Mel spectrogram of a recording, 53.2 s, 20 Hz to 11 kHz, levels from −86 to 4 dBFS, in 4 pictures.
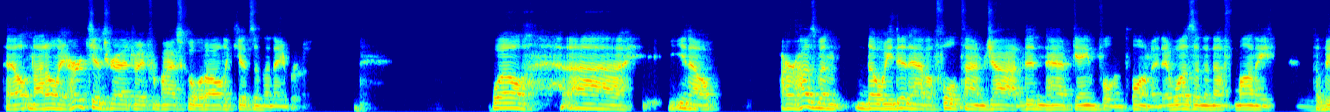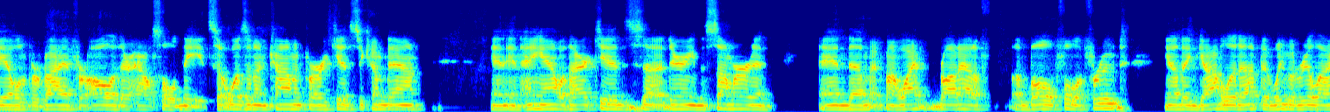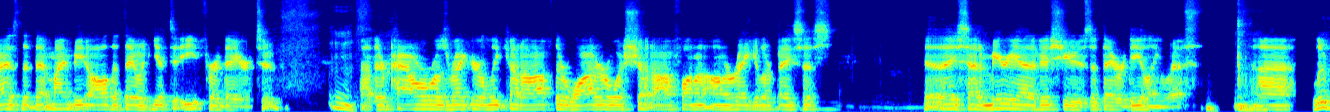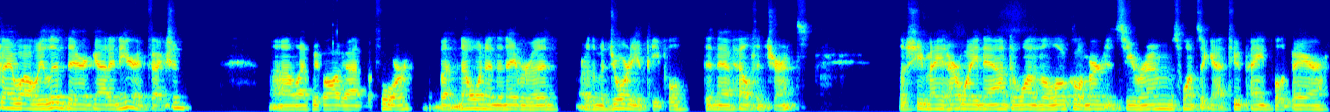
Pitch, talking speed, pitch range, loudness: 120 Hz, 215 wpm, 115-130 Hz, -23 LUFS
